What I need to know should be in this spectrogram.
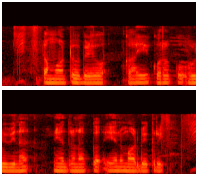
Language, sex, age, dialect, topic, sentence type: Kannada, male, 18-24, Dharwad Kannada, agriculture, question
